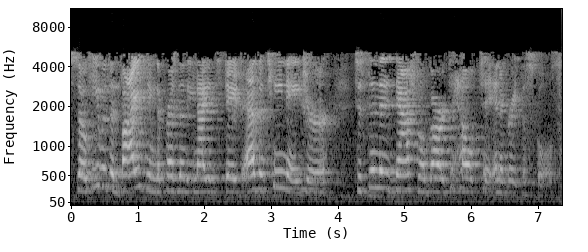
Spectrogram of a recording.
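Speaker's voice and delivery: ordinary delivery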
